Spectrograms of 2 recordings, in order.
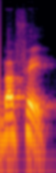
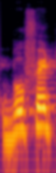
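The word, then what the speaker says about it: buffet: तो उसको कहते हैं बफे। बुफे, बुफेट नहीं, ये बुफेट नहीं है, टी साइलेंट है।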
